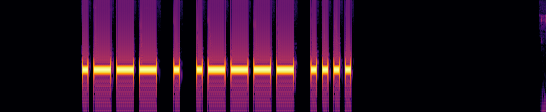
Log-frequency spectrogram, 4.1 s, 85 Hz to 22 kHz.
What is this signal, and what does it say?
Morse code, heard as a keyed tone, about 28 wpm, 700 Hz. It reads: JE1H
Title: Four Challenging Letter-Number Combinations 28wpm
